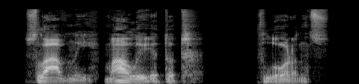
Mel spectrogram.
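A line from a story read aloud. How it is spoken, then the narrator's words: Hoarse. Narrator (Russian): хрипло сказал он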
